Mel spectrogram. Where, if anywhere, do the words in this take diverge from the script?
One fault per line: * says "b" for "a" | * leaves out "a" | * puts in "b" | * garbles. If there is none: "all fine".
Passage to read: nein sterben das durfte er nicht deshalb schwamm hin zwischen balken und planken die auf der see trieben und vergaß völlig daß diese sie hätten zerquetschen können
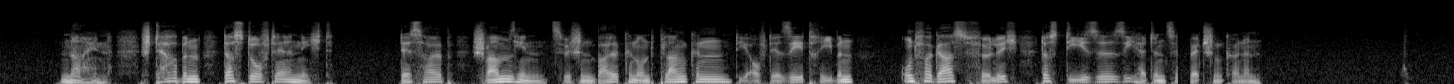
all fine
